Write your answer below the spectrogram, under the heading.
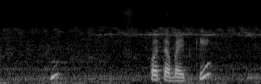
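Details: A dog's short rising yelps: one squeak, a pause, then a voiced harmonic whimper followed directly by a second upward squeak, all against a low constant hiss.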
